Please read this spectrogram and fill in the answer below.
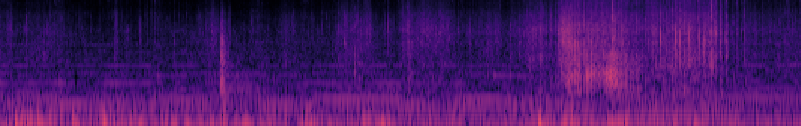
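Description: Plastic stretch wrap crinkling and crackling as it is pulled off a bundle of long trim strips, with a sharp click about a second in and the loudest crackling burst about three seconds in. Background music plays throughout.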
